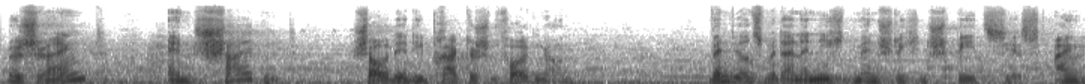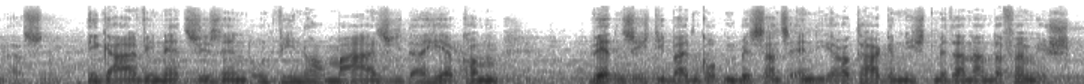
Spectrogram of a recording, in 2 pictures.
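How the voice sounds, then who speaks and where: An actor playing a confident, worldly biologist in a science fiction radio drama, dry and explanatory. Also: male voice, mid-range voice, animated, moderate pace, lightly acted. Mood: wry, emphatic. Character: confident, worldly male biologist and space investigator. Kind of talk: radio drama dialogue and first-person narration. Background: music.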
